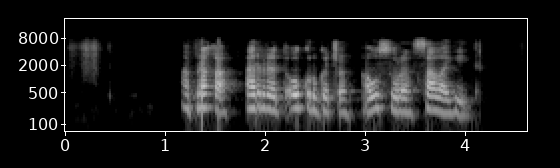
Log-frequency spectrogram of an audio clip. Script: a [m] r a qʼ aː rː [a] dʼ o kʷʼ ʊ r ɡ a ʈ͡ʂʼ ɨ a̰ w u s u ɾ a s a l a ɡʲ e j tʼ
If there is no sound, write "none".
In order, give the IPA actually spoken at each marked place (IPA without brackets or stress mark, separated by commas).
b, a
